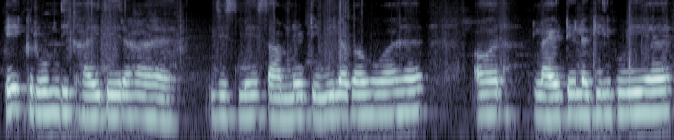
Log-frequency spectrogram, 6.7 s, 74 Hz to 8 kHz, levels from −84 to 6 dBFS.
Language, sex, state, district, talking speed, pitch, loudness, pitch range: Hindi, female, Chhattisgarh, Raipur, 150 wpm, 175 Hz, -17 LUFS, 165-185 Hz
